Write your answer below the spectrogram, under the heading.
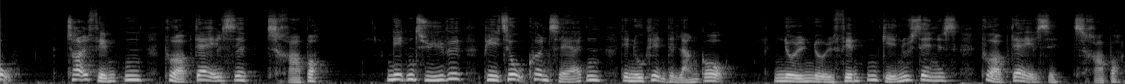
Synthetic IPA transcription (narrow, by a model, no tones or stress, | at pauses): o̰ː | t͡sʰɒ̽l̰femd̥n̩pʰɒ̽ɒ̽b̥̚d̥ɛ̰ːɪl̩sət͡sʰʁɑ̈b̥ɐ | ne̝d̥n̩t͡sʰyːʋəpʰe̝ːt͡sʰo̝̰ːkʰɒ̽nsæɐd̥n̩d̥enukʰen̰d̥əlɑ̈ŋɡ̥ɒ̰ː | nɔ̽lnɔ̽lfemd̥n̩ɡ̥enusen̰əspʰɒ̽ɒ̽b̥d̥ɛ̰ːɪl̩sət͡sʰʁɑ̈b̥ɐ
